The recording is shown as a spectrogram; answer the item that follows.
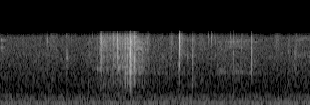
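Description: Plastic snack bag crinkling as it is handled: a short burst of crackles about a second and a half in, over a steady low hum.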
